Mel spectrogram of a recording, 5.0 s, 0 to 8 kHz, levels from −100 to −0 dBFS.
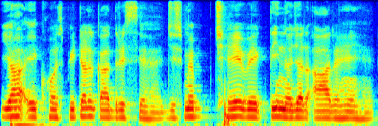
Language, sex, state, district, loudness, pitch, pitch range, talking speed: Hindi, male, Jharkhand, Palamu, -16 LUFS, 135 Hz, 125-145 Hz, 155 wpm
